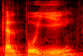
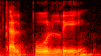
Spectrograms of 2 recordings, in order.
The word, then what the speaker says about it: calpulli: A lot of Spanish speakers pronounce it Calpulli All right. because of the double L, but Uh-huh. it's a Nahuatl word, so it's Calpulli, and it means different things throughout history.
